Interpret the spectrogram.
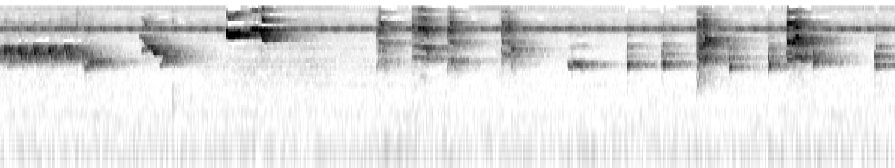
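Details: A caged greater green leafbird, being trained for song contests, sings a rapid, varied string of bright chirps, slurred whistles and buzzy notes, high-pitched and continuous, over faint low background hum.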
